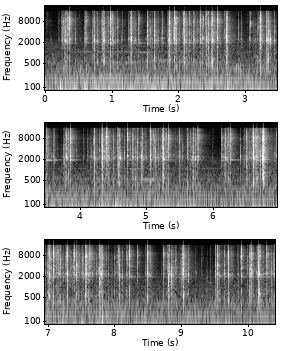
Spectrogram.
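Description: Fingertips twist the layers of a hand-sized black plastic Pyraminx, a pyramid twisty puzzle with coloured stickers and a hollow mechanism. Rapid, bright plastic clicks come in dense bursts separated by brief pauses, each click dying away almost instantly with very little low end.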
